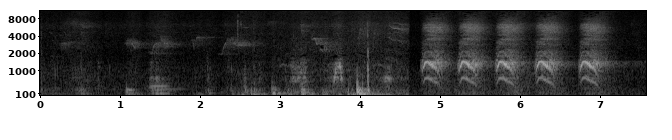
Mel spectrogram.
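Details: American crows flying overhead at dawn over a lake on the summer solstice give five harsh, loud caws about half a second apart, amid live bass playing with Common Loon and Gray Catbird in the background.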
